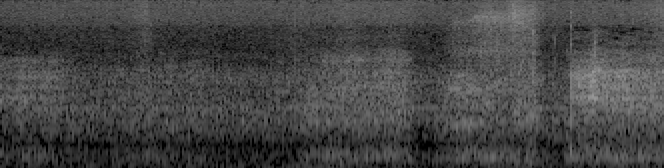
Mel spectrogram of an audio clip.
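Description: Faint outdoor background noise: a low, even hiss with no distinct events, a little louder in the second half.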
